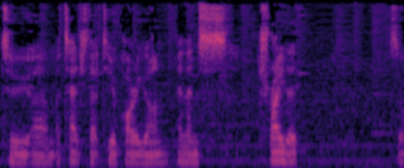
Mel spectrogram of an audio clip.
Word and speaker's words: Porygon: it was going to evolve poly it's not poly Porygon I think his name is polygon in the Japanese version but they pronounce it as Porygon anyway um that's all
